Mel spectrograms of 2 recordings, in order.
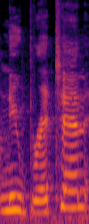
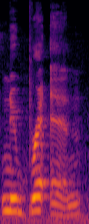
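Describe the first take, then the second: First: The T in the middle is clearly pronounced. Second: The T in the middle is dropped. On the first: "it's not New Britain" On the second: "I drop a lot of my T's"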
